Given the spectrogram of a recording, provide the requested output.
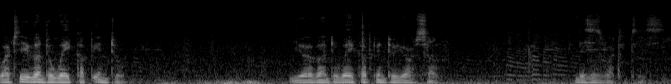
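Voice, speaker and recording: A man talks at a fairly quick pace with long, frequent pauses, his pitch fairly low and his intonation monotone and flat. His loudness swings widely, and there is noticeable background noise. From Jamaica. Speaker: spiritual teacher. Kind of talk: spiritual talk to audience.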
